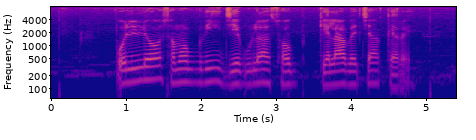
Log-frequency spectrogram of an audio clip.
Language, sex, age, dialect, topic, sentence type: Bengali, male, 18-24, Jharkhandi, banking, statement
